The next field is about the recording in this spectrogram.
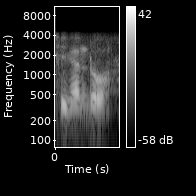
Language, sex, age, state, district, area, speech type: Bodo, male, 45-60, Assam, Udalguri, rural, conversation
